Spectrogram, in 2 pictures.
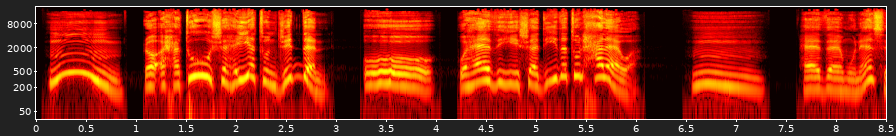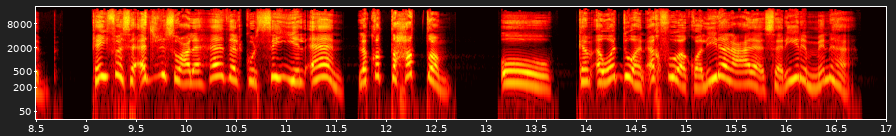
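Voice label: Arabic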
